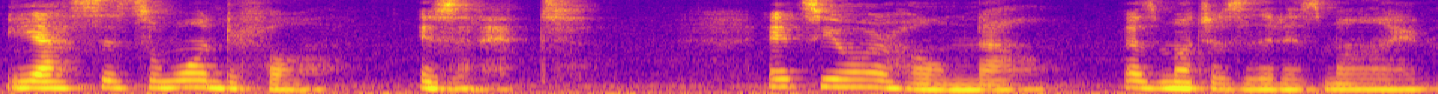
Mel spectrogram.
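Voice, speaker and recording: In an intimate ASMR roleplay, a woman plays a gentle yet dominant vampire mistress, speaking softly and breathily, often in a whisper. Her voice is lowish with a slight hiss or hum, her mood warm and reassuring, her manner slow, coaxing and refined.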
